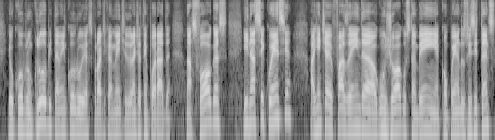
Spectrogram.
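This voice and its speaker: This is an ordinary speaking voice at a moderate pace, with ordinary pitch variation and very even loudness. The background is quiet. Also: man, fairly high pitch for a man. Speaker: sports journalist, club beat reporter. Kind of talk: casual football podcast chat.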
